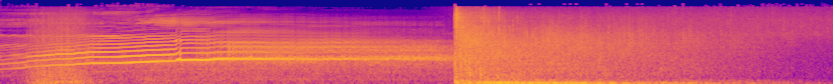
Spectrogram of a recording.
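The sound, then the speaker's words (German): An explosion in a forest at the edge of a hill. A whine rises in pitch for several seconds, then a sudden loud blast with a deep rumble slowly fades away. “Masayuki und Yukio standen immer noch auf dem Dach der Schule mit offenen Mündern, als ein Teil des Waldes am Rande des Hügels explodierte.”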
